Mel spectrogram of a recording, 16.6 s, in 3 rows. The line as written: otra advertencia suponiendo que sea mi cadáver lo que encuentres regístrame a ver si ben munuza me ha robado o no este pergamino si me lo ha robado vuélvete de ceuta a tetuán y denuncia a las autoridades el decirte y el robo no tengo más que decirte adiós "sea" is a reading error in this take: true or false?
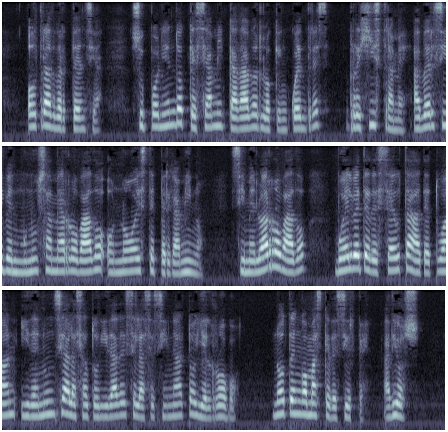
false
